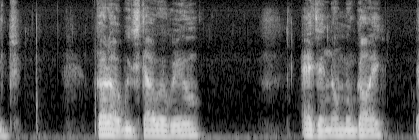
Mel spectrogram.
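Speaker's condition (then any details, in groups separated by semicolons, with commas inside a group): Cerebral palsy; talks slowly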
